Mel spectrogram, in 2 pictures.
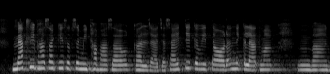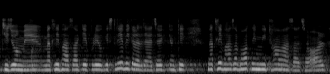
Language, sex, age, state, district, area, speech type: Maithili, female, 30-45, Bihar, Purnia, rural, spontaneous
